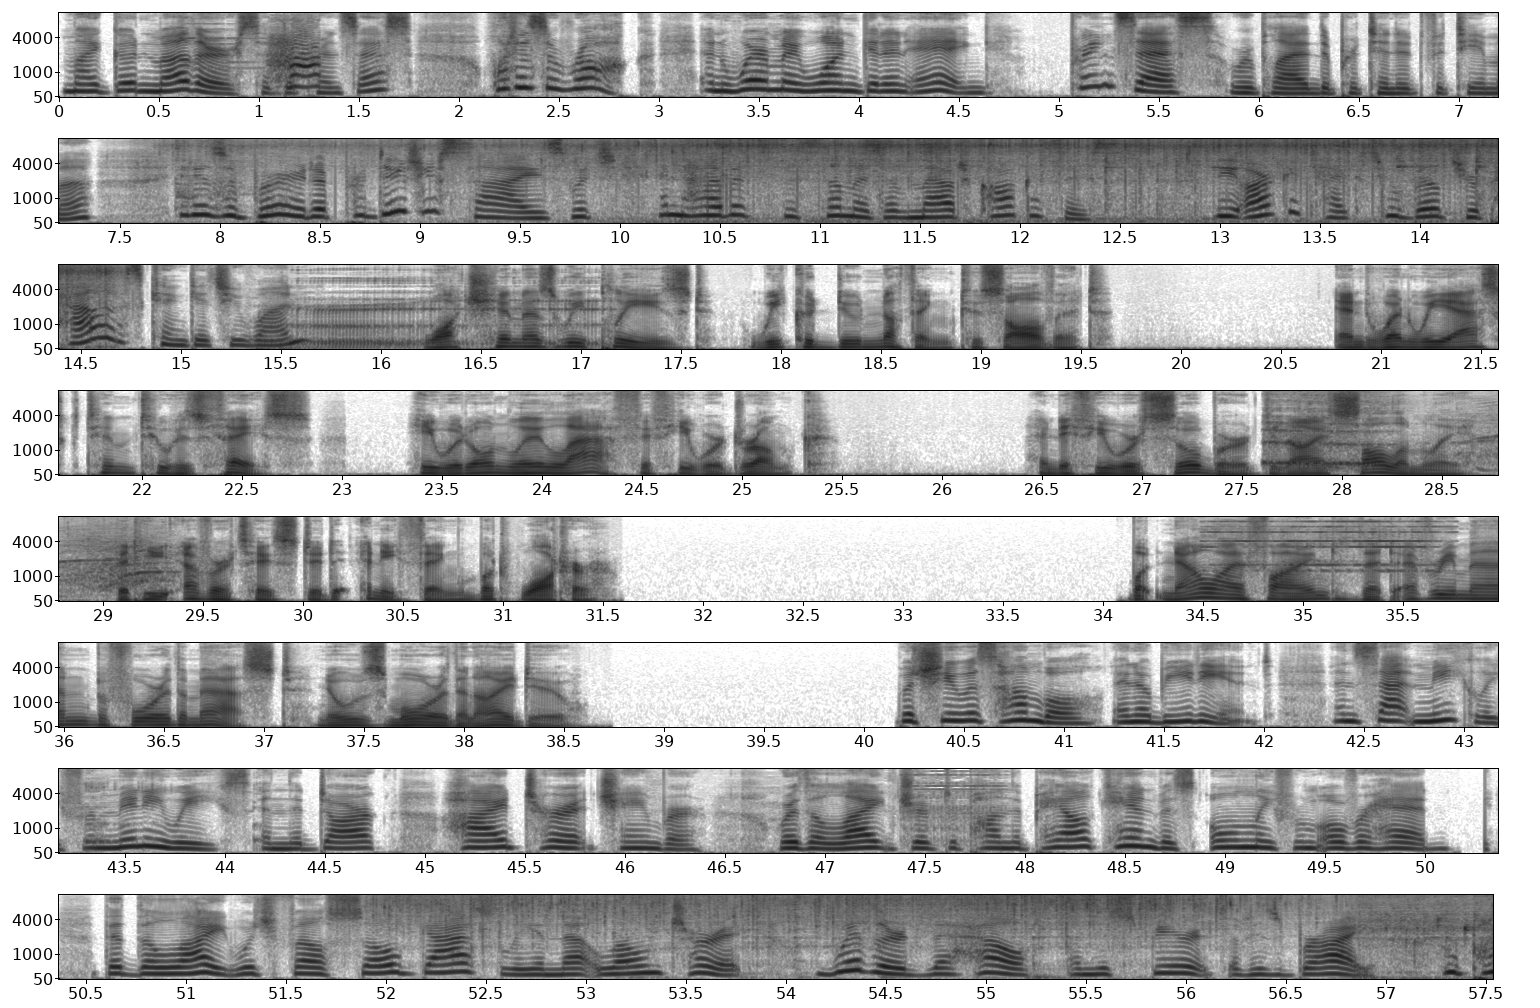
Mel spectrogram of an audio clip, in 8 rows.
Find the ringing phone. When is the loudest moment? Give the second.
1 s.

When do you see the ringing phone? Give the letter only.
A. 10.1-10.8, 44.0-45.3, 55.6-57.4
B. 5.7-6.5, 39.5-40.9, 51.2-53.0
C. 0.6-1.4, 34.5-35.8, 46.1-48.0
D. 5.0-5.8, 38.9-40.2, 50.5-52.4
C.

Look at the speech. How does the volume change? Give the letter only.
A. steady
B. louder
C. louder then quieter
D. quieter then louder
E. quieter
A.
